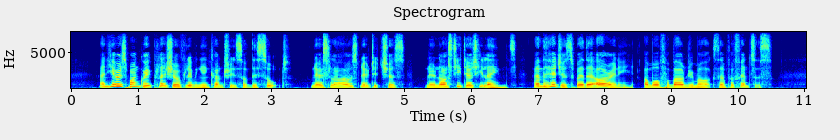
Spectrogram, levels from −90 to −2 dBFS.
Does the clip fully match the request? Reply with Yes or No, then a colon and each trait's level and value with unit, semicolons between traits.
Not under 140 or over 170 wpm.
No: average, 195 wpm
